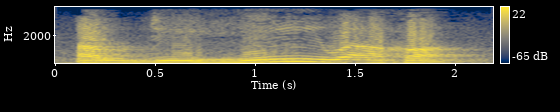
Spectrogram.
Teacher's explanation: قرأها بالإشباع أي بياء كاملة بمقدار حركتين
